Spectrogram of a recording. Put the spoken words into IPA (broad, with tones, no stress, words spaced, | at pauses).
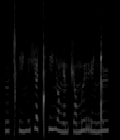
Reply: ɯ˨˦ǀʰi˨ ʎɛ̤˦çɜ˨ǃʰi˦ ʎɔ˨ŋɛ˨m t͡ʃɔ˨ mɯ˦rɨ˨ʎŋ͡ǃʉ˦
